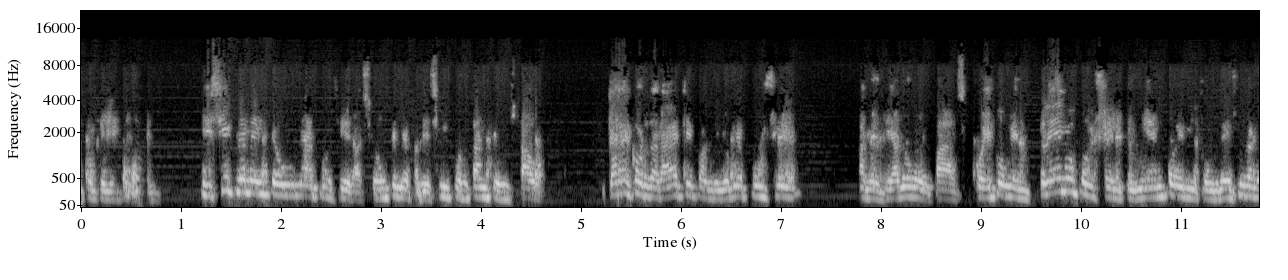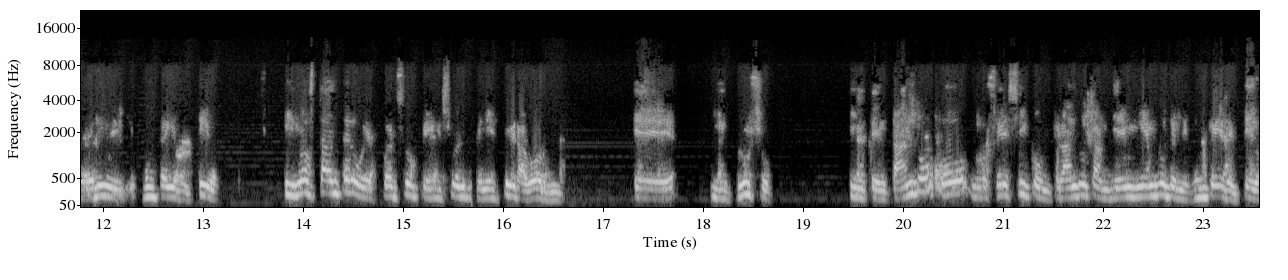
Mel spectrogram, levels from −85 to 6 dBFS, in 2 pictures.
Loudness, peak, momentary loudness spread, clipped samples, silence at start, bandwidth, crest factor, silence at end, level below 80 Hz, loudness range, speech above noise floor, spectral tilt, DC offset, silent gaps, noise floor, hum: -17 LUFS; -2 dBFS; 6 LU; under 0.1%; 0 s; 12 kHz; 14 dB; 0 s; -62 dBFS; 2 LU; 46 dB; -5.5 dB/octave; under 0.1%; none; -62 dBFS; none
